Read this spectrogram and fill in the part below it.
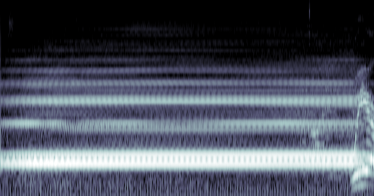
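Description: A loud, steady, continuous all-clear air raid siren tone drones without change during the Iraq War, with a short burst of speech at the very end.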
